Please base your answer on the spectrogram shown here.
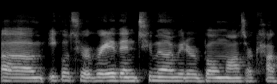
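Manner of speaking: rushed, too-fast speech. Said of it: "Sorry, I'm talking too fast".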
